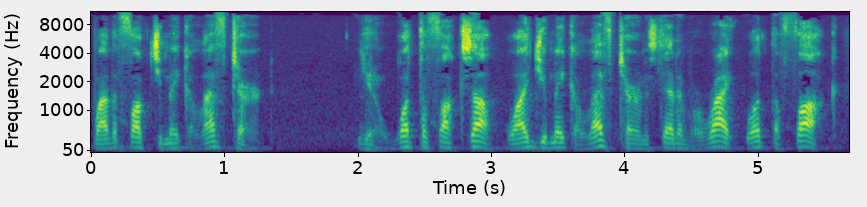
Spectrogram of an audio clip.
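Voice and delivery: acted-out nagging, accusing, demanding rant. Acting out a wife scolding a left turn: imitating a nagging wife. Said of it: "a bitch that nags. A fucking nag".

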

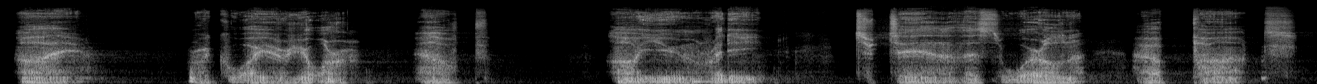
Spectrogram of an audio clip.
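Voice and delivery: hushed, breathy whispered voice. Voicing a sword heard in a character's head after it is caught: voice of a talking sword. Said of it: "you hear a voice in your head".

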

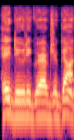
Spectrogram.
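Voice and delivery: mock-casual delivery. Describing what an officer will be heard saying, imitating an officer's casual tone. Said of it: "In that kind of tone".

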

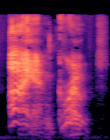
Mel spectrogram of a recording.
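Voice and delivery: dopey, dim, dumb-sounding voice. Showing how a small character talked, in a stupid Groot voice. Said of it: "make up for it with stupid voice".

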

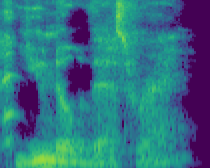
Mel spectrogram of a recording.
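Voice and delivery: mock sultry voice that sounds dirty. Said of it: "in Dulé voice".

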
